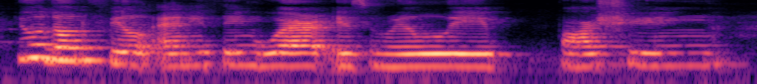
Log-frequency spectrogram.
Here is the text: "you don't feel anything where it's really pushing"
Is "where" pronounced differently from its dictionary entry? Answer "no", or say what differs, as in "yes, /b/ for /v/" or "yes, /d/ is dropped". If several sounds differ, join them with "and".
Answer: no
